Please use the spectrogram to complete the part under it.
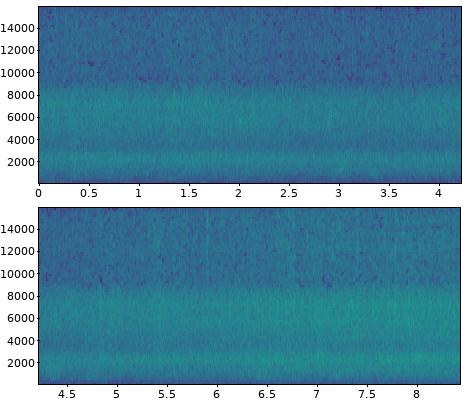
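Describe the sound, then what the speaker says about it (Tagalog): Heavy rain pours down steadily in a dense, loud hiss, with a rushing wash of water throughout and no voices. "Malalaki po ang patak ng ulan."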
